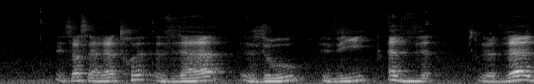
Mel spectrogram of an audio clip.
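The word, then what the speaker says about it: ث: Donc, et ça, c'est la lettre THA, THU, THI, ETH. Le THA, THU, THI, ETH, c'est un peu le THE anglais. Hein. La lettre THA se prononce comme le THE anglais.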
